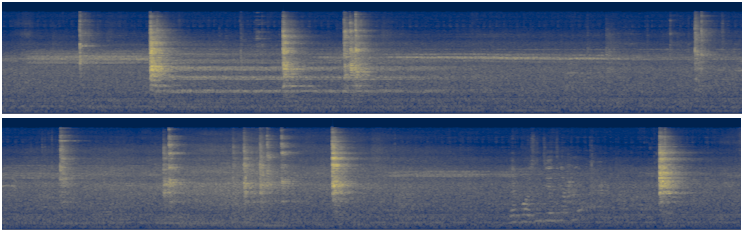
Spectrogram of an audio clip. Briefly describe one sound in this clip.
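Metal clanks and rings sharply as a worker climbs a steel tower.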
